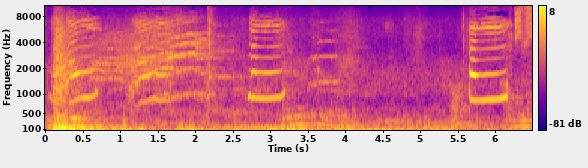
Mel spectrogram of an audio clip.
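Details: Stray mother cat and her kittens waiting for food on a street in Morocco: several overlapping high meows, some rising and falling, with one loud sharp meow near the end, over low rumbling street noise.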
